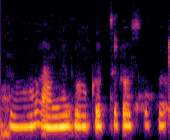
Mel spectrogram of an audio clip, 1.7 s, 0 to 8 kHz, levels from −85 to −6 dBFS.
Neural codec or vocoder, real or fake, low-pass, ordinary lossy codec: codec, 16 kHz, 4 kbps, FunCodec, trained on Chinese and English, 50 frames a second; fake; none; none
